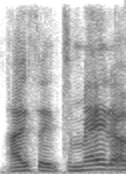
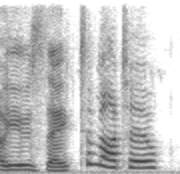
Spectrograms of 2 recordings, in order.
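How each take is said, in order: First: "tomato" said as to-MAY-to, plain American; tomato, the first vowel as in "may"; tomato with long a. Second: "tomato" said as to-MAH-to, high and put-on; mock posh to-MAH-to, voice lifted. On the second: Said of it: "It sounds so much cooler when you say it". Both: Shown as a demonstration.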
